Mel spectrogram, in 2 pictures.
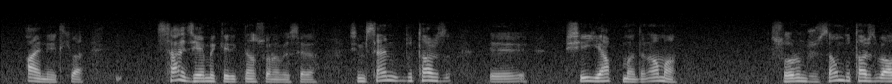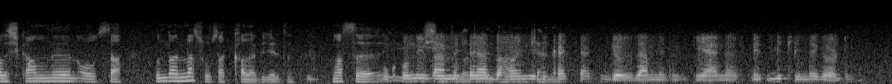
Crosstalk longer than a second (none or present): present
